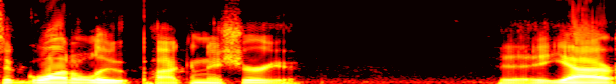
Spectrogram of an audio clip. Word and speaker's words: Guadalupe: no I can assure you it the locals pronounce it guadaloop I can assure you yeah I realized it's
